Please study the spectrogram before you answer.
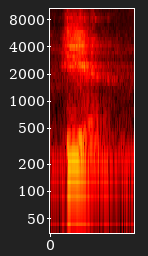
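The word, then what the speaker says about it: hier: How do you pronounce that? Here.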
